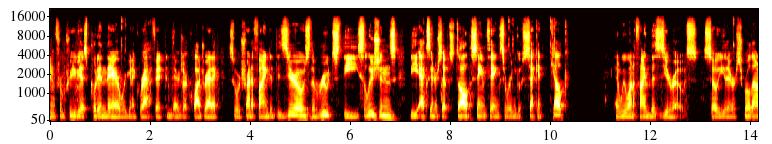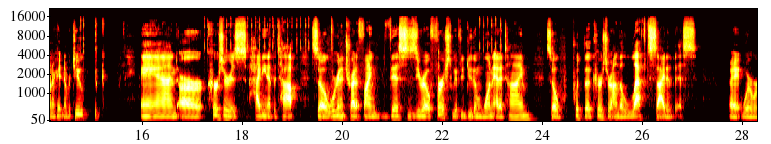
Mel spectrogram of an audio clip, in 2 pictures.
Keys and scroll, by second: 13.9 Down, 15.0 Return, 17.4 Left, 17.7 Left, 18.0 Left, 18.2 Left, 18.3 Left, 18.7 Left, 18.9 Left, 19.0 Left, 19.3 Left, 19.5 Left, 22.9 Left, 23.1 Left, 23.3 Left.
